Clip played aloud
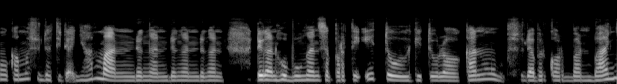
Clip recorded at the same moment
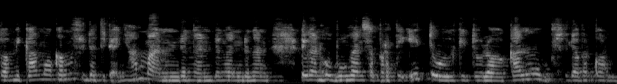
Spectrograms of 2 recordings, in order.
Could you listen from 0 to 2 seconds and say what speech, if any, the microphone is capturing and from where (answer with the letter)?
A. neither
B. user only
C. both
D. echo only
D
